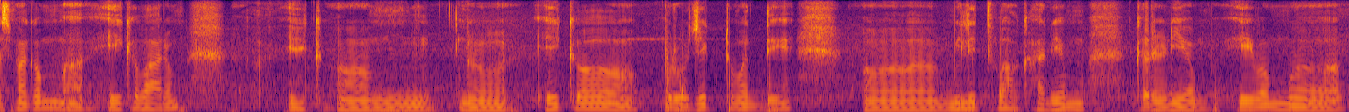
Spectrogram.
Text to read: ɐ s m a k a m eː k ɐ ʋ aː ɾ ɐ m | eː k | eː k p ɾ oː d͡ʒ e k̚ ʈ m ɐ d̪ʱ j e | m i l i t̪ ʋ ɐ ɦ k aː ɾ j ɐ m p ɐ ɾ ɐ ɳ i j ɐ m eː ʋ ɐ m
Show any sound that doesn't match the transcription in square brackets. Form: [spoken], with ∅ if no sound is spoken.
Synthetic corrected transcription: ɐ s m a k [ɐ] m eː k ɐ ʋ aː ɾ ɐ m | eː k | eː k p ɾ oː d͡ʒ e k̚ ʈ m ɐ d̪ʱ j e | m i l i t̪ ʋ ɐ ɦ k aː ɾ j ɐ m [k] ɐ ɾ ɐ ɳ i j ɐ m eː ʋ ɐ m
